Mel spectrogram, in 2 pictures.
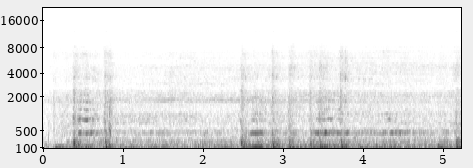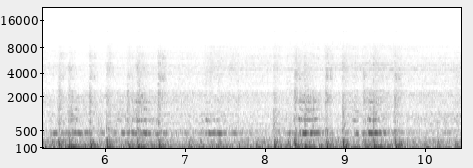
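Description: Southeastern Class 375 Electrostar electric multiple unit rolling past close by as it pulls into the platform: a low rumble of the bogies, with irregular clicks of the wheels crossing rail joints and pointwork, and a humming tone that comes and goes.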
